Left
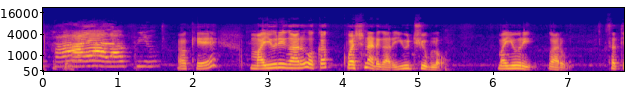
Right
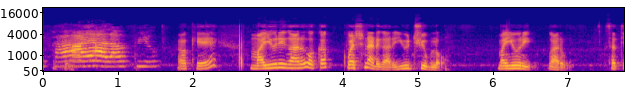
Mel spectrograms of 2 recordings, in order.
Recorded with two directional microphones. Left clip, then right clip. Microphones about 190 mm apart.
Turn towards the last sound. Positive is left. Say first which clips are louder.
# right 1 dB
turn(degrees=-5)  # may be behind; listen again after turning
